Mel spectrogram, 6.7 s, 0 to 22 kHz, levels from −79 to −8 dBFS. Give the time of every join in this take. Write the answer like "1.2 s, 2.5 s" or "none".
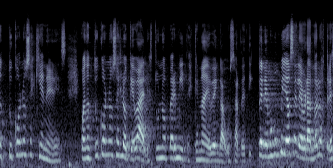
5.1 s

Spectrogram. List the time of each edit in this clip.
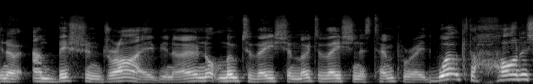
4.3 s

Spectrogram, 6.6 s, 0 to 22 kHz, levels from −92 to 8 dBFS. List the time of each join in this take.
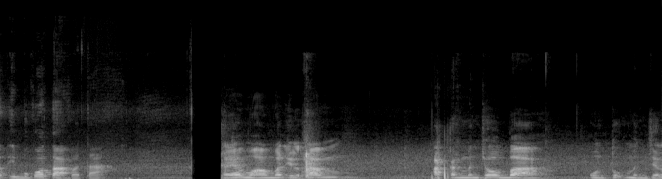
1.8 s

